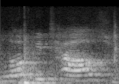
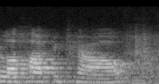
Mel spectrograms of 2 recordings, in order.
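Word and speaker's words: L'Hôpital: if I what happened I know I didn't mispronounce it but l'hopital's rule like students are going La hopital um lots of students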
